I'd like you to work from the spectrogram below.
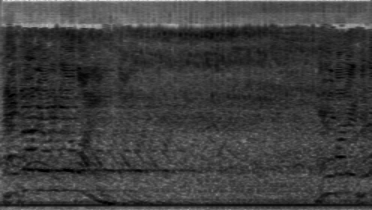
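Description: A tractor engine at a rural gathering in Punjab, Pakistan, running with a steady, low, droning idle and a faint knocking rhythm close by, while people talk over it.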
